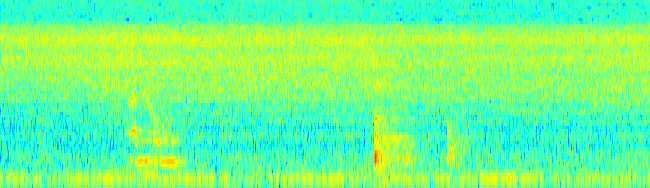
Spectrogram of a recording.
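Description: Vegetables, carrots among them, dropped into a hot pan of oil, with steady sizzling and a couple of brief stirring clatters, close and fairly loud.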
